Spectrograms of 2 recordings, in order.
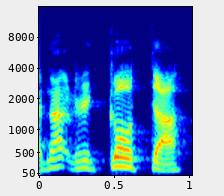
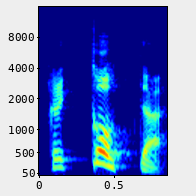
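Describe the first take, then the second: First: "ricotta" said as ri-GO-ta; wrong G sound. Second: "Ricotta" with a K, not a G; correct C sound. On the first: Mocking the kid's ricotta, with a wrong G. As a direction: put a hard G in "ricotta". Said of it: "There's no G in there". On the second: Showing the right ricotta, C not G. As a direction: say "Ricotta" as ri-KO-ta, quieter. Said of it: "The C is a little softer". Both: Shown as a demonstration.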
